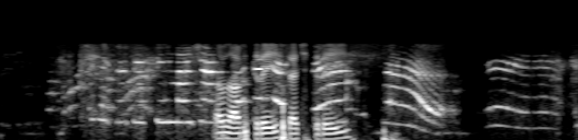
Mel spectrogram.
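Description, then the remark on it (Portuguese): A baby babbles in a string of high, warbling vocal bursts with rising and falling pitch, fairly clear, pausing briefly before a final short coo. “Olha o neném aí, ó. Tá vazando lá.”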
